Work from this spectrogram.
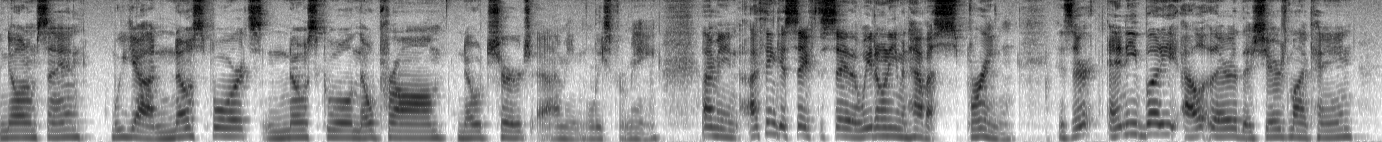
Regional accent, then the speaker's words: Idaho, United States; In my home state of Idaho, though, the state really gave me hope about everything with school and sports and all.

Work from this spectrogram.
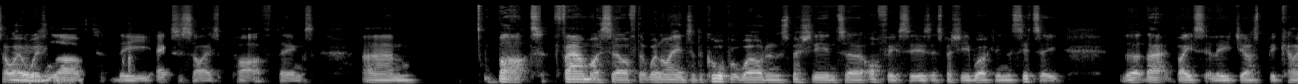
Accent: East of England, United Kingdom; I'm 56. As you said earlier, I'm originally from Essex, where most of my childhood was experienced.

